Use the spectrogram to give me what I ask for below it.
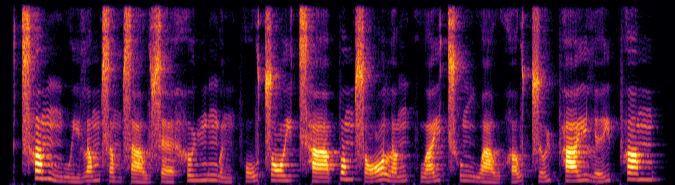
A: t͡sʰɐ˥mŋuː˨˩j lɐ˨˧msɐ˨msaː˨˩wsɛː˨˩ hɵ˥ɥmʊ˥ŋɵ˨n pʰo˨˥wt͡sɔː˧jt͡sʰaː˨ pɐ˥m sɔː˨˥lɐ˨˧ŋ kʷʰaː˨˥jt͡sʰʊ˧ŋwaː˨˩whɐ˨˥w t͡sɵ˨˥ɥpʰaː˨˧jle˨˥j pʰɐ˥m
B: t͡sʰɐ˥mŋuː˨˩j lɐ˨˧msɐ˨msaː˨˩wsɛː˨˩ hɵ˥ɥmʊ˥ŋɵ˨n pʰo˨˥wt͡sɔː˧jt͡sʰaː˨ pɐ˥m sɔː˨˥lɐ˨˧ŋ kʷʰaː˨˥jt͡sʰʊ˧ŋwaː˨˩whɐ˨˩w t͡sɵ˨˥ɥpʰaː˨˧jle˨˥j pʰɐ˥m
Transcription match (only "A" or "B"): A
